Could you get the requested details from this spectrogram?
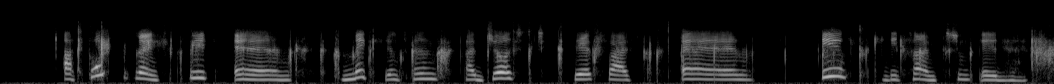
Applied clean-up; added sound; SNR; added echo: neural diffusion model UNIVERSE++.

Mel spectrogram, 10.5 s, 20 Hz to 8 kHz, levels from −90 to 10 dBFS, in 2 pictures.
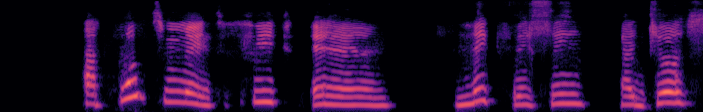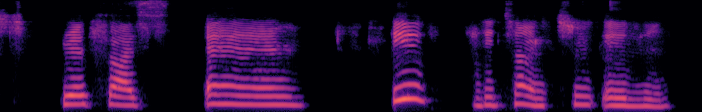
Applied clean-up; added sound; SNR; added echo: neural mask model Resemble Enhance denoiser.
